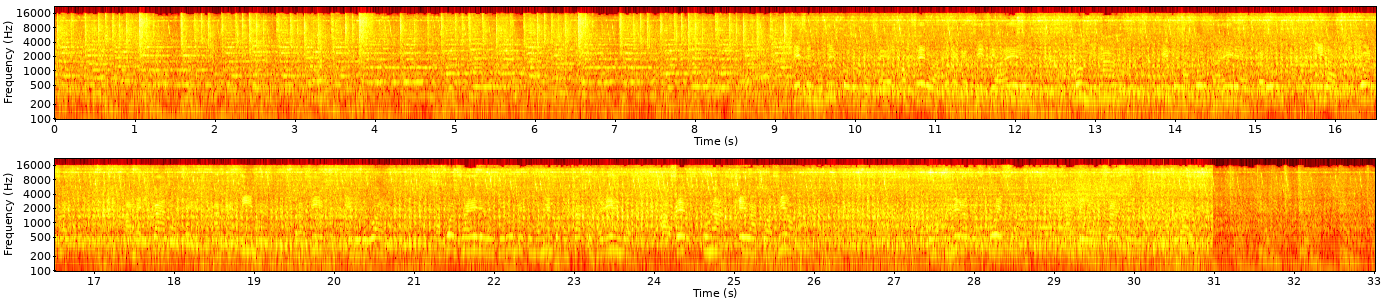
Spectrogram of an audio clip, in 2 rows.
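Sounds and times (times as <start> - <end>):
helicopter hovering: 0.0 - 33.0.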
